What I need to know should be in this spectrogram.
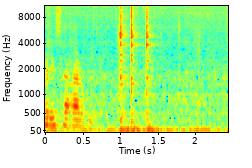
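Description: A metal spoon clinks against a plate.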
